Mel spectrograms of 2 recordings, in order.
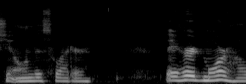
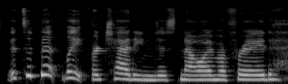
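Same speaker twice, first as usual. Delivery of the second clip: loud, higher British refusal; calling out politely; 4 semitones higher, 5 dB louder than usual. A narrator's reading. Professor turns away wolves at the door, calling.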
